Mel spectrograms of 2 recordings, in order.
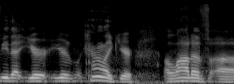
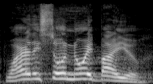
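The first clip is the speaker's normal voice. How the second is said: louder, higher demanding questions; irritated Pilate; 6 semitones higher, 9 dB louder than usual. Retold or imitated. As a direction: press the prisoner impatiently. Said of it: "the last thing Pilate said to Jesus".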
